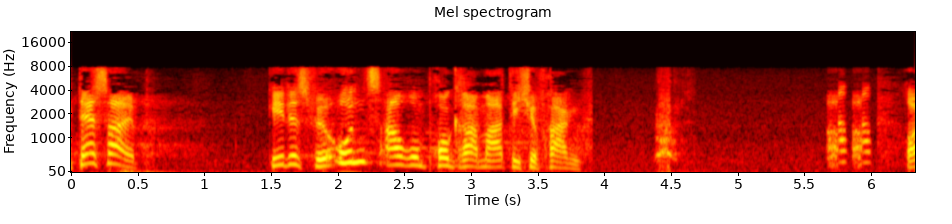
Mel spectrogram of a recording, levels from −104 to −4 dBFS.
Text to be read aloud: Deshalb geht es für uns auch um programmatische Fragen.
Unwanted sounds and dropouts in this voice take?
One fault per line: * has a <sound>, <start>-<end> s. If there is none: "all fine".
* has a bark, 4.4-4.7 s
* has a laugh, 5.7-6.0 s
